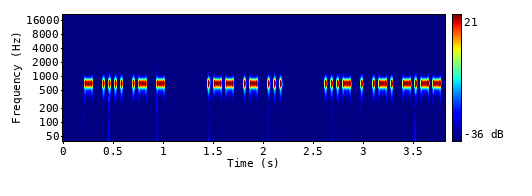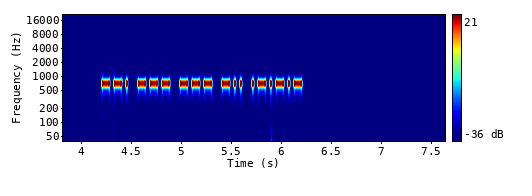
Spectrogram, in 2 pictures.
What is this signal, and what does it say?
Morse code, heard as a keyed tone, about 40 wpm, 700 Hz. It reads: THAT WAS VERY GOOD.
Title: 2x Word-Spacing - Sentences from Top 200 Words - 40wpm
